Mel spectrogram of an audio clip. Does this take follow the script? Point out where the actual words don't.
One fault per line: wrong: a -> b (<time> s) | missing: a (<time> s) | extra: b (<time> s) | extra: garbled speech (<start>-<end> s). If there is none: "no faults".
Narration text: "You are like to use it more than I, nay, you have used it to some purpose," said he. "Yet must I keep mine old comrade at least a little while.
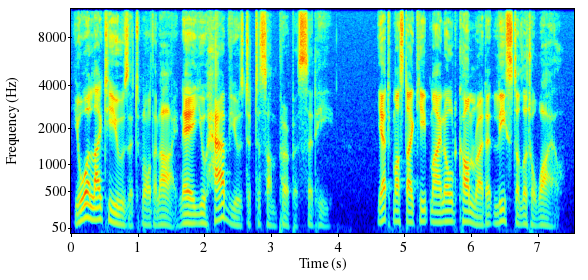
no faults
